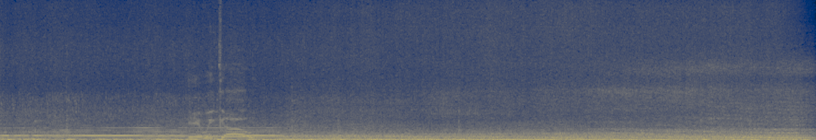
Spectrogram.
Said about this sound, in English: Patrol boat turns sharply toward the airfield and roars off, its searchlight just grazing the Sikorsky.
